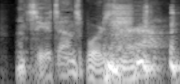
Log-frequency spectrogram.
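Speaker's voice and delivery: mock dramatic aside-like voice. Imitating a co-host's dramatic turn toward the tv: imitating a dramatic aside. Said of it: "you do a dramatic, slow turn".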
